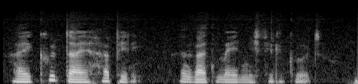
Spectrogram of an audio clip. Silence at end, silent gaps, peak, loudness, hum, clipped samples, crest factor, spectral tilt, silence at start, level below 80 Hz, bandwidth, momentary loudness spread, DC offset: 0 s; none; 0 dBFS; -19 LUFS; none; under 0.1%; 18 dB; -7.5 dB/octave; 0.1 s; -48 dBFS; 12.5 kHz; 13 LU; under 0.1%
